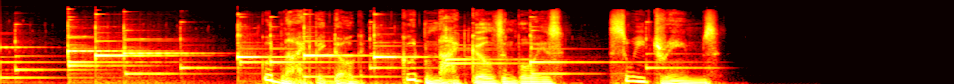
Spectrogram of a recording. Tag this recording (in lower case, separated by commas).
music, speech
